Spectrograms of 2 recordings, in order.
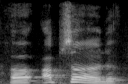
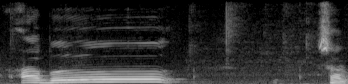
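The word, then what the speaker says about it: absurd: अच्छा नेक्स्ट जो वर्ड है वो है ठीक है ना अप्सर्ड ए बी एस यू आर डी ठीक है ए बी एस यू आर डी अप्सर्ड क्या पढ़ा अब सर्ड उच्चारण पक्का आना चाहिए अब्सर्ड मत पढ़ना अब्सर्ड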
